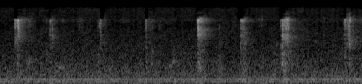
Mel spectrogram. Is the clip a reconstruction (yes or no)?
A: no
